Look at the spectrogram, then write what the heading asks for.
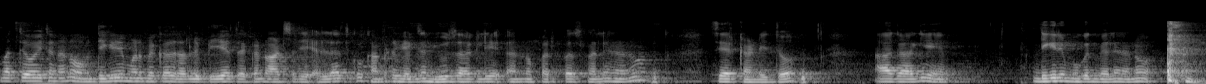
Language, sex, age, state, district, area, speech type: Kannada, male, 18-30, Karnataka, Mysore, rural, spontaneous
